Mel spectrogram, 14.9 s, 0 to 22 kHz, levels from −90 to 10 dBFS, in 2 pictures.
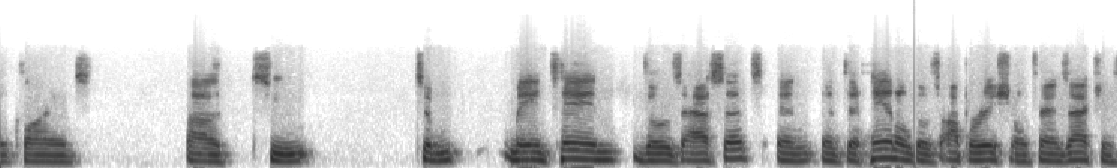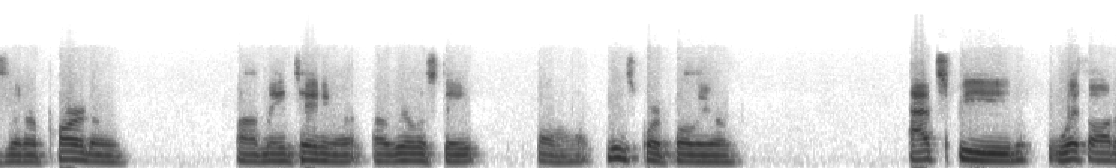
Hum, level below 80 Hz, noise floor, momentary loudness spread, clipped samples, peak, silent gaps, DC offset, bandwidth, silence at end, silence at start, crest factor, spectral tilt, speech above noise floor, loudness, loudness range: none; -54 dBFS; -68 dBFS; 10 LU; under 0.1%; -2 dBFS; none; under 0.1%; 7.2 kHz; 0 s; 0 s; 14 dB; -6.5 dB/octave; 53 dB; -16 LUFS; 4 LU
